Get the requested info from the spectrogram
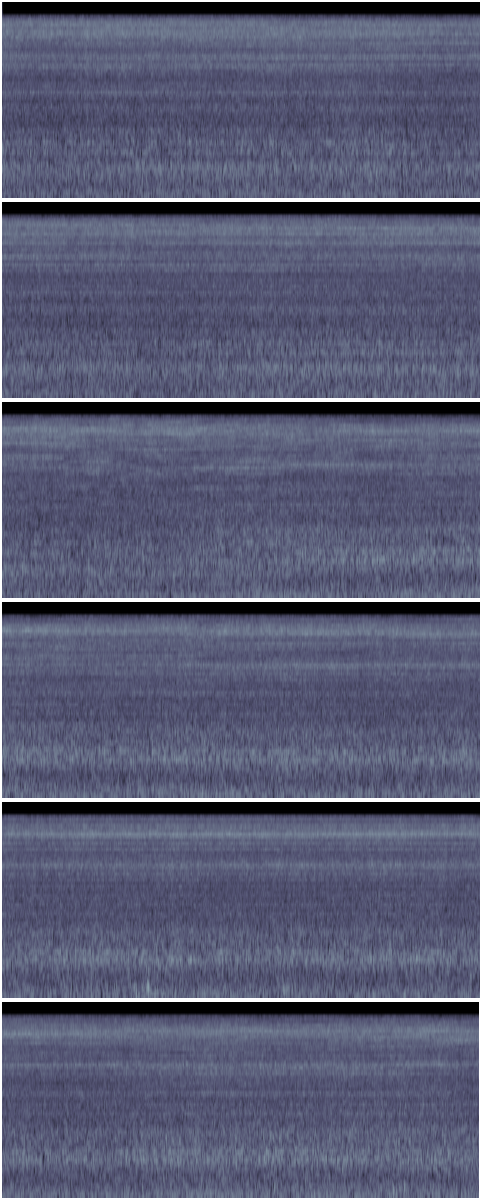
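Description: Car engine fitted with a GEET fuel processor idling steadily, heard as an even hiss over a faint low hum.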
